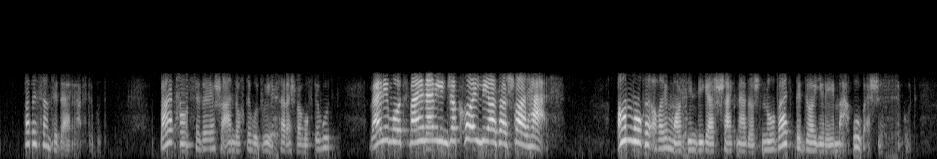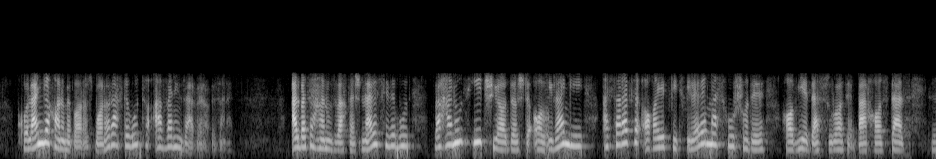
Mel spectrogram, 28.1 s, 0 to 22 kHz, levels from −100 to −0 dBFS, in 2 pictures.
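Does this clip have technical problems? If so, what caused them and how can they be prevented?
Yes. The speech sounds thin, slightly rough and synthetic throughout, with nothing above about 3.4 kHz or below 200 Hz. This is the iLBC codec at about 13.3 kbit/s, which fits its 30 ms frame mode, squeezing the voice into a narrowband phone channel. Prevent it by using a wideband codec such as Opus end to end.

Short held, buzzy vowel-like smears appear at 2.55 s (a patchy burst spread over about 0.6 s, with runs up to roughly 100 ms), 4.07 s, 6.41 s, 10.23 s, 13.26 s (about 210 ms), 22.2 s and 27.63 s (each about 60 to 90 ms). These are lost iLBC frames: the decoder repeats the last pitch cycle mixed with noise, then recovers at once. Reduce packet loss through better network routing, jitter buffering, or forward error correction.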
